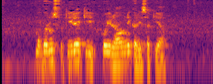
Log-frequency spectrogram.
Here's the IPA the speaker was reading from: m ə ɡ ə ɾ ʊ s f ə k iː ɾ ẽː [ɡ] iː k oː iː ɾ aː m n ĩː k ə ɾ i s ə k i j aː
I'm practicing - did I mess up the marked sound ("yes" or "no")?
yes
